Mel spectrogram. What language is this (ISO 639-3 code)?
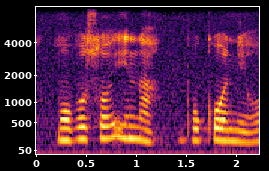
ven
